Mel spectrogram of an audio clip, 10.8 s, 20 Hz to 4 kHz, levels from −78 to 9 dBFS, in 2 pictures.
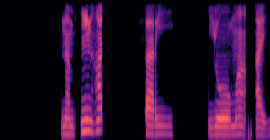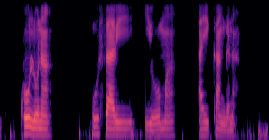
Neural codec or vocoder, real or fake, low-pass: none; real; 3.6 kHz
